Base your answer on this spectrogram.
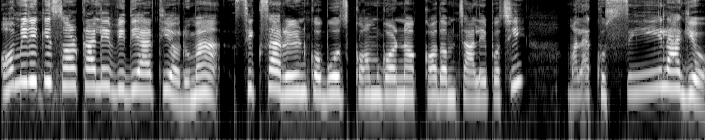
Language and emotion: Nepali, happy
